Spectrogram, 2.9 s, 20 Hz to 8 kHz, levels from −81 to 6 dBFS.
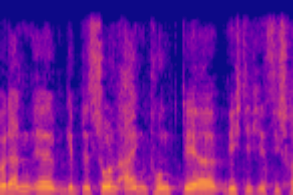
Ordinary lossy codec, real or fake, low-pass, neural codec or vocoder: none; fake; 7.2 kHz; codec, 16 kHz, 8 kbps, FreqCodec, smaller model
